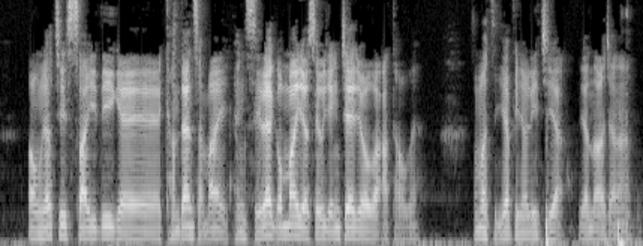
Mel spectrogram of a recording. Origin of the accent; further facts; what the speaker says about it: Hong Kong; 即系你唔知我哋香港人点顶。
